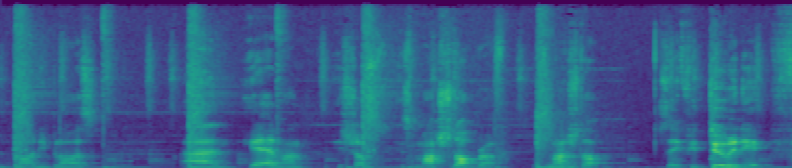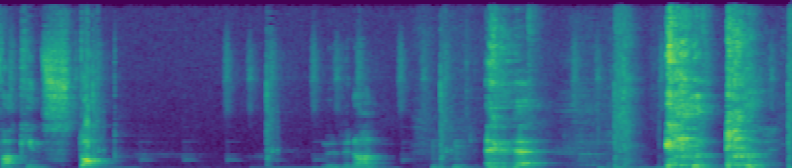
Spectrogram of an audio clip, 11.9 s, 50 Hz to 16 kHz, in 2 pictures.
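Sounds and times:
speech: 0:00.2 - 0:06.9, 0:08.4 - 0:11.6
person coughing from a dry throat: 0:10.9 - 0:11.8.

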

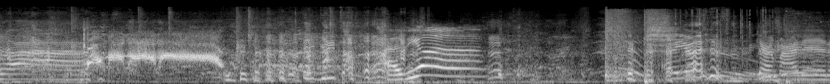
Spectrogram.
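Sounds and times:
people laughing: 0:00.0 - 0:08.1
person screaming at a piercing high pitch: 0:00.1 - 0:02.2
speech: 0:02.3 - 0:05.3, 0:06.3 - 0:08.2.

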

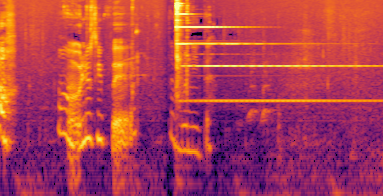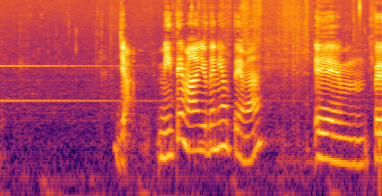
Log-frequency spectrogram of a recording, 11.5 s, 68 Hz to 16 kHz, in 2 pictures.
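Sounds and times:
speech: 0:01.2 - 0:03.4, 0:07.5 - 0:09.8, 0:10.5 - 0:11.4
bell ringing: 0:02.7 - 0:08.6.

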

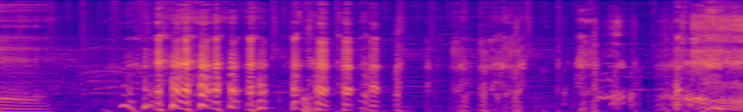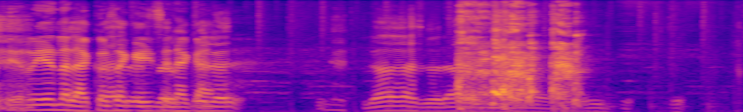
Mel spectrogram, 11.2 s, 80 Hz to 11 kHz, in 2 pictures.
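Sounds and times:
speech: 0:00.0 - 0:03.9, 0:05.1 - 0:10.8
laughter: 0:00.7 - 0:10.7
harsh raspy coughs: 0:02.3 - 0:05.9, 0:09.0 - 0:10.2.

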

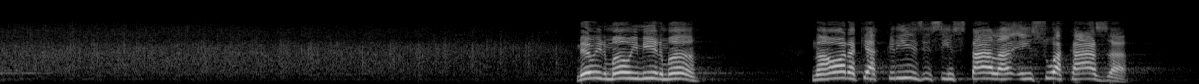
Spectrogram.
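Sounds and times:
crowd applauding: 0:00.0 - 0:05.8
speech: 0:05.8 - 0:07.1, 0:08.1 - 0:11.4.

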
